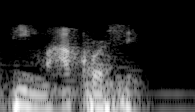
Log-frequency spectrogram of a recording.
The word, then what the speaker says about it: democracy: 念成 democracy right 啊念 democracy 好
